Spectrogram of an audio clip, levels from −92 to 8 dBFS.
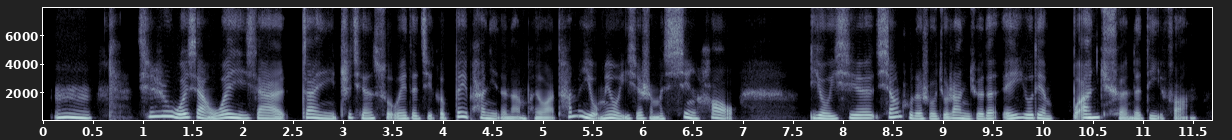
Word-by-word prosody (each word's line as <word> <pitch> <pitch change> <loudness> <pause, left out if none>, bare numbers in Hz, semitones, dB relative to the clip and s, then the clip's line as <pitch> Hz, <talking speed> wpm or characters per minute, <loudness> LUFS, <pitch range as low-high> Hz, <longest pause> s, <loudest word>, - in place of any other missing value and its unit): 嗯， 255 -4 +5 0.4
其 320 - -3
实 350 - +2
我 260 -7 +5
想 260 -4 +1
问 245 +5 +5
一 210 -2 +1
下， 205 -2 -1 0.2
在 250 -4 +2
你 195 -3 -1
之 245 - -6
前 210 -3 -1
所 - - -4
谓 195 - 0
的 190 - -2
几 190 0 -5
个 200 - -4
背 315 0 0
叛 230 -7 -2
你 185 -2 0
的 - - -3
男 90 -1 -2
朋 - - -6
友 - - 0
啊， 85 - -3
他 315 - -5
们 350 - -2
有 235 -7 +4
没 205 - +2
有 230 -1 +4
一 190 - -2
些 195 +1 -2
什 200 - -3
么 - - 0
信 215 - 0
号？ 215 +1 -3 0.7
有 210 -5 +2
一 180 - 0
些 215 +1 0
相 290 +3 -1
处 240 - -4
的 180 -3 0
时 185 - -4
候 175 - +1
就 175 - -2
让 205 -3 +1
你 - - -1
觉 170 0 -2
得， 190 +2 0
诶， 200 +3 +1
有 235 -2 +2
点 205 -6 0 0.2
不 - - -2
安 250 +1 +6
全 - - -4
的 - - -1
地 185 -2 -4
方。 210 +2 -8
215 Hz, 300 characters per minute, -23 LUFS, 190-250 Hz, 0.7 s, 安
